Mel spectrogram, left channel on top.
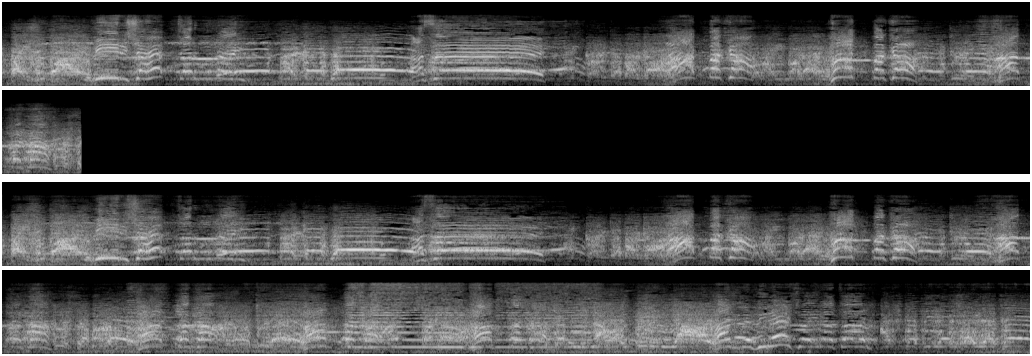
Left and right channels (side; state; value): left; drops out; at 11.1 s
